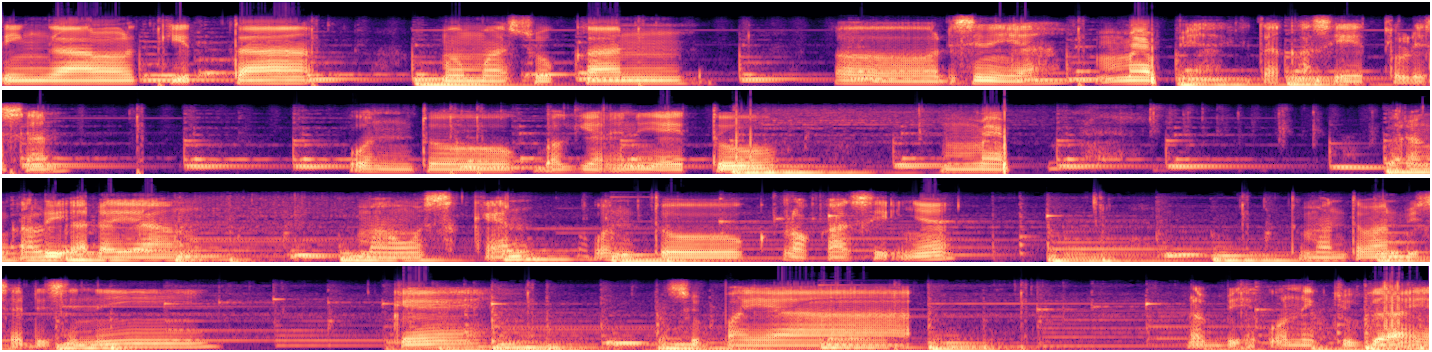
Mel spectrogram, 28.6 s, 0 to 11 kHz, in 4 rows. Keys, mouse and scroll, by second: 4.6 ctrl+d, 5.3 click, 6.3 ctrl+z, 7.1 click, 9.9 ctrl+a, 10.8-12.7 typing, 14.8-16.0 typing, 17.1-18.9 typing, 20.4-23.3 drag, 23.5 z, 24.0-25.3 drag, 26.4 shift+click, 28.3 click.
